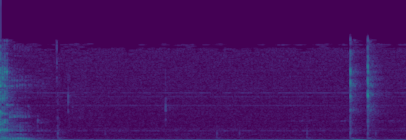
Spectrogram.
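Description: Two quick clicks at a computer near the end, the control that advances the slideshow to the next photo, over a steady low hum.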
